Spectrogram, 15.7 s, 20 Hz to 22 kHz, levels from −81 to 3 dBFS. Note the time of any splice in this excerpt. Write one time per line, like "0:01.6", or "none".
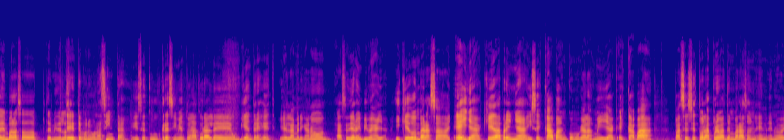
0:05.5
0:07.8
0:09.0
